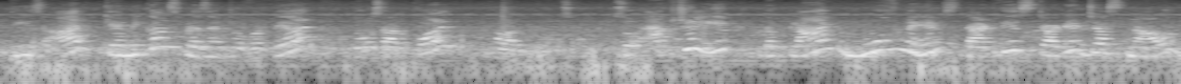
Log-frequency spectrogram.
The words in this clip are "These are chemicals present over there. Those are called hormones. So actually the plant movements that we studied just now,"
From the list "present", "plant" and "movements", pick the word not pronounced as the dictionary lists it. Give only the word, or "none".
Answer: none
